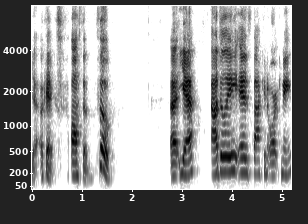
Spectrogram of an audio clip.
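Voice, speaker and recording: The speech goes at a fairly slow pace with long, frequent pauses. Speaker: dungeon master. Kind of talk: tabletop role-play session. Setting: group recording with one player joining online.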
